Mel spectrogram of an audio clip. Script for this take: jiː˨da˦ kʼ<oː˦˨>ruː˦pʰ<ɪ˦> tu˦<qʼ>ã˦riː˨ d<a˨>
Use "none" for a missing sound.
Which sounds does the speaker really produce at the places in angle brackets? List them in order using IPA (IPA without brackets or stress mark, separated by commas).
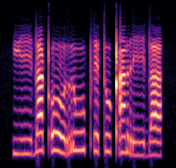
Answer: oː˦˨, ɪ˦˨, kʼ, a˦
